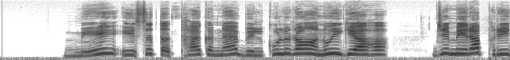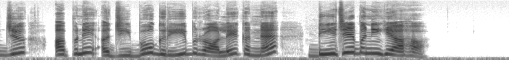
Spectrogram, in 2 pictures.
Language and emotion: Dogri, surprised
